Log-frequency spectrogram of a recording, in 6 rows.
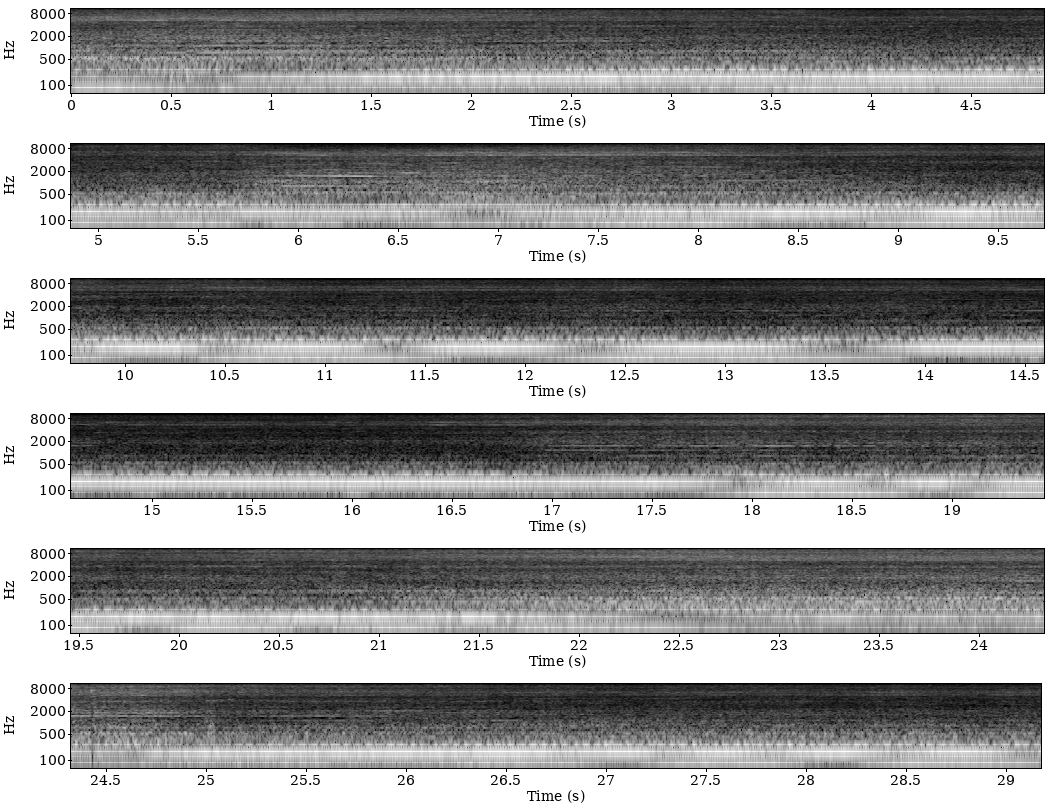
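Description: Kubota BX1870 compact tractor's three-cylinder diesel engine running steadily as it plows snow, with small swells and dips in speed.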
